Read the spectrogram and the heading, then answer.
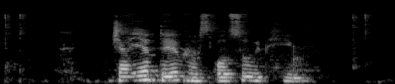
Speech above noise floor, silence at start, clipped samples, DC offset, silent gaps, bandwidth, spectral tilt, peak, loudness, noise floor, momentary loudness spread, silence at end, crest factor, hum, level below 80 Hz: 33 dB; 1.1 s; under 0.1%; under 0.1%; none; 11.5 kHz; -6.5 dB/octave; -2 dBFS; -22 LUFS; -54 dBFS; 12 LU; 0.85 s; 20 dB; none; -64 dBFS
